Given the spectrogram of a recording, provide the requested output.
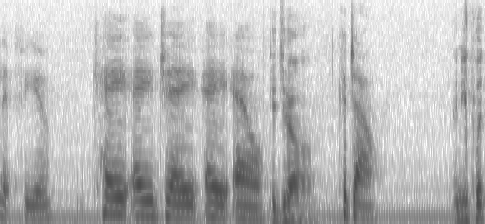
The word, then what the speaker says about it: kajal: the inside of my eyes, which is called kajal. I'll spell it for you. K-A-J-A-L.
